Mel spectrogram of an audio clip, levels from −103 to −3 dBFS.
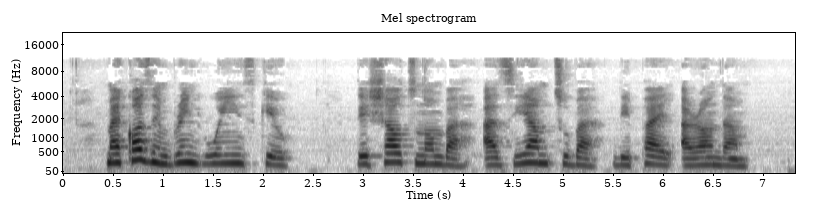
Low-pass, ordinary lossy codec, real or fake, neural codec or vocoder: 14.4 kHz; MP3, 48 kbps; real; none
